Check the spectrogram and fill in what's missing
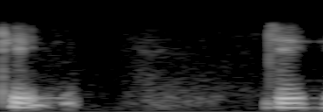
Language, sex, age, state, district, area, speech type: Hindi, male, 18-30, Madhya Pradesh, Hoshangabad, urban, conversation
